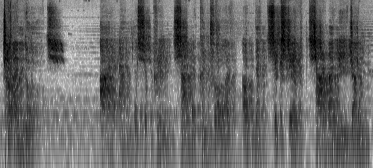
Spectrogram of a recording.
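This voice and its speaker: A man playing a cold, arrogant robotic cyber commander in a sci-fi audio drama, menacing and formal through a robotic filter. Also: takes it slowly. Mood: cold menace. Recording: echoey distant filtered sound under music.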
